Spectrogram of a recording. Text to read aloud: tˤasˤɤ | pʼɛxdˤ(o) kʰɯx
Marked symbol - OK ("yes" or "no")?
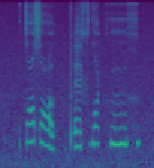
yes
